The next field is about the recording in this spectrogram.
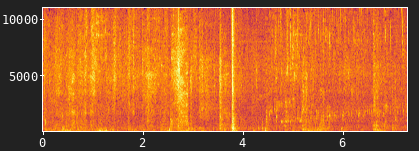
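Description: Water is poured into a glass, a soft running, splashing gurgle lasting several seconds, with a sharp clink partway through and a brief knock near the end.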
